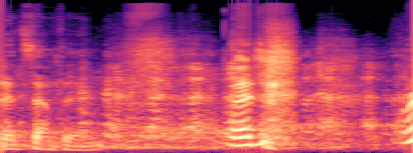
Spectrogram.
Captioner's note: audience laughing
